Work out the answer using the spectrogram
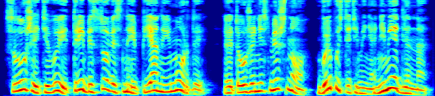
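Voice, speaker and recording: A woman's voice: mid-range voice, animated, fairly quick, slightly rough, voice pushed up. Woman voicing a furious locked-in young woman. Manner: shouting, indignant.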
